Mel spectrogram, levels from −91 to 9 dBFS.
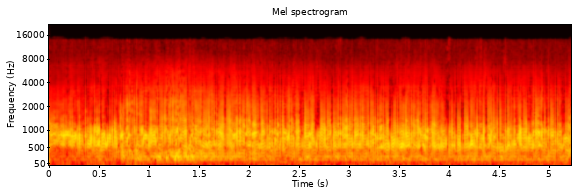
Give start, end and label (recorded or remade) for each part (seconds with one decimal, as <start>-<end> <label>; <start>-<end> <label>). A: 0.0-5.2 remade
